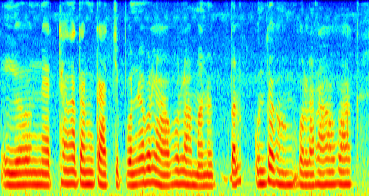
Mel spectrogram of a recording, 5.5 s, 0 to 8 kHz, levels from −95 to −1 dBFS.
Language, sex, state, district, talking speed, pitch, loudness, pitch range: Chakma, female, Tripura, Unakoti, 140 wpm, 185 Hz, -14 LUFS, 180-195 Hz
